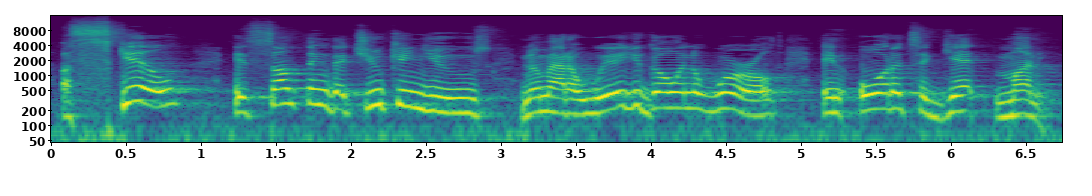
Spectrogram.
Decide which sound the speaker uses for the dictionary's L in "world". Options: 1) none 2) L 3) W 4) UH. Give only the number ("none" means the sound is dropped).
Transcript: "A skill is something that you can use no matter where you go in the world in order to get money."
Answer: 2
